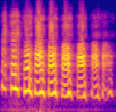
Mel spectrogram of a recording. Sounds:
laughter
giggle
human voice

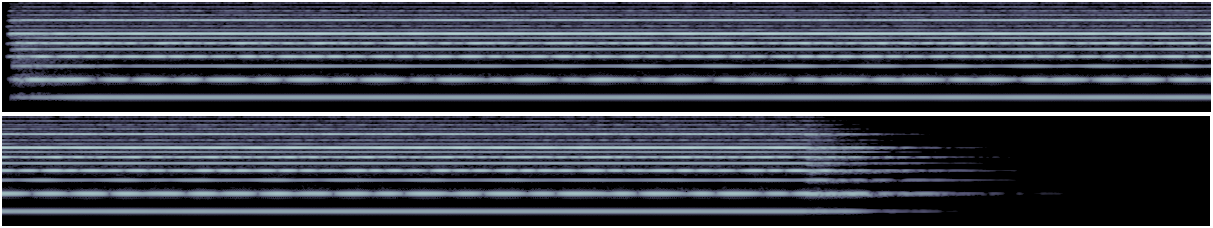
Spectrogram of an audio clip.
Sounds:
musical instrument
music
organ
keyboard (musical)

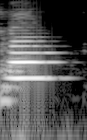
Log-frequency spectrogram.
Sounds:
woodwind instrument
musical instrument
music

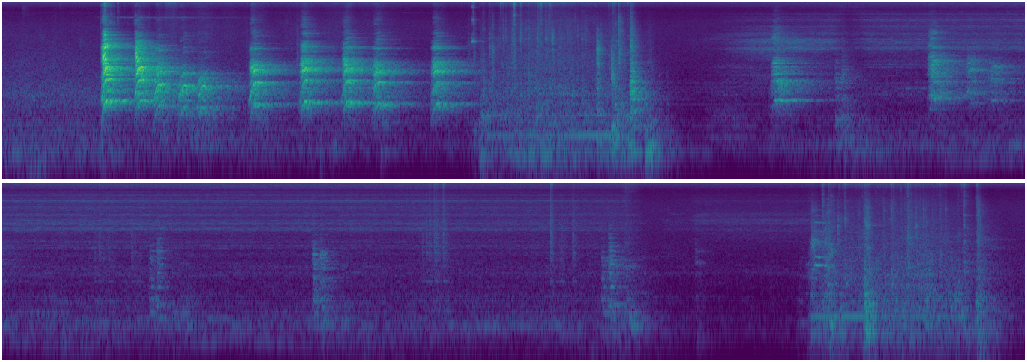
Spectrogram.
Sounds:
animal
pets
dog

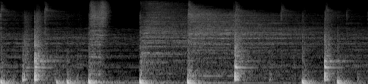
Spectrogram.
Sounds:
music
drum kit
percussion
musical instrument

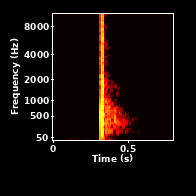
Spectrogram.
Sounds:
explosion

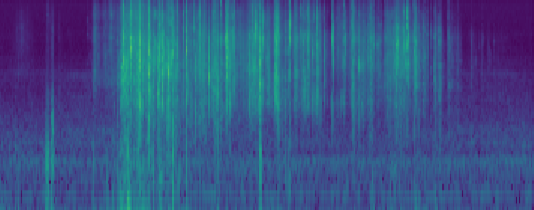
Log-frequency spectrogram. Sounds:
crumpling

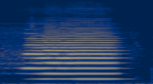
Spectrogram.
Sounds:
wind instrument
musical instrument
music

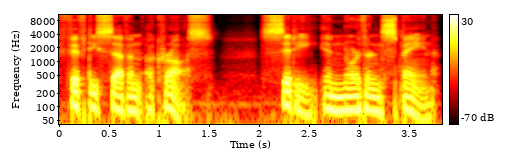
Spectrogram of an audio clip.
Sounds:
speech
man speaking
human voice

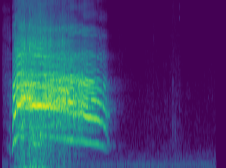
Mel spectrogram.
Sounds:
human voice
screaming

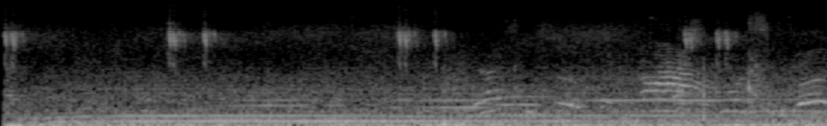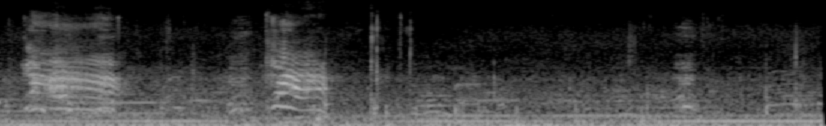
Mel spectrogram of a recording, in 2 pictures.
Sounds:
bird
animal
wild animals

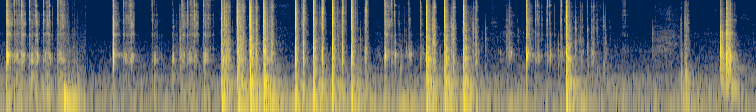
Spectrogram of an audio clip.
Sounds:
home sounds
typing

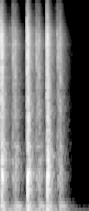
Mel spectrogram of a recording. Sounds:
typing
domestic sounds
typewriter

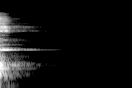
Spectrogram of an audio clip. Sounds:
bell
cowbell

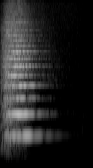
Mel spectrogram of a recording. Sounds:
music
musical instrument
bowed string instrument

